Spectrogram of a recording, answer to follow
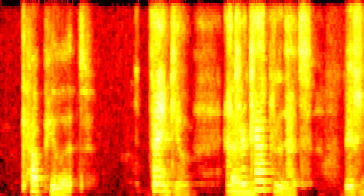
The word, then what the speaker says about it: Capulet: Capulet.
